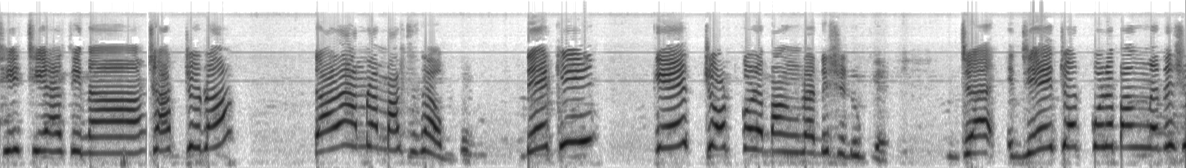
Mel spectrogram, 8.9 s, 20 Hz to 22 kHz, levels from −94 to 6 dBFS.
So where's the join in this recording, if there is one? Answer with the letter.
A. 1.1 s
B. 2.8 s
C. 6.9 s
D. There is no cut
A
